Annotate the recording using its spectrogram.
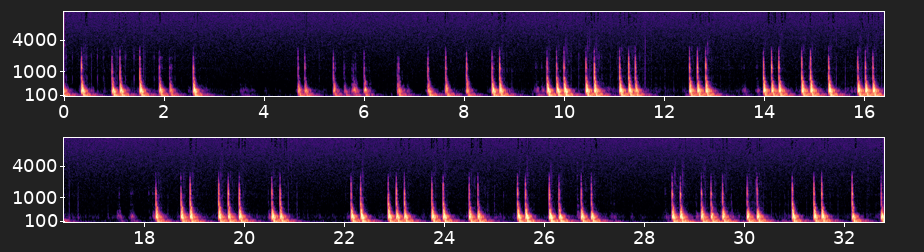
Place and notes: Utena, Lithuania, woodpecker
dead pine tree. woodpecker on the top and a pair of contact mics below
